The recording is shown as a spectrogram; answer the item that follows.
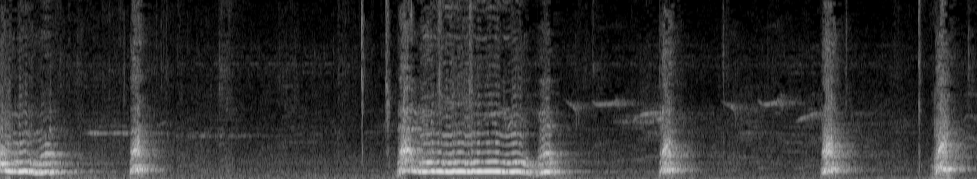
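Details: A cute dog making funny barking sounds: a tonal yelp opens, then a long drawn-out whining bark lasting about a second, followed by short sharp barks roughly once a second, with quiet gaps between.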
